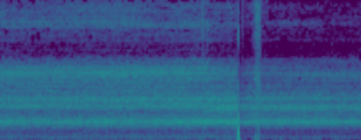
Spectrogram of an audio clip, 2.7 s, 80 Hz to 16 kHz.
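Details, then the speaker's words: Samsung AH64-02278Y CD/DVD/cassette FM/AM player under repair, FM radio with no antenna plugged into the antenna port: steady hiss and a couple of faint clicks, only static, no station received. "and there will be static because there is no any antenna plugged into the antenna port so we need to get it work"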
